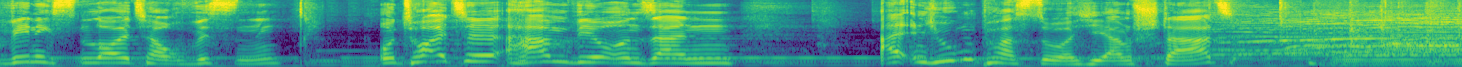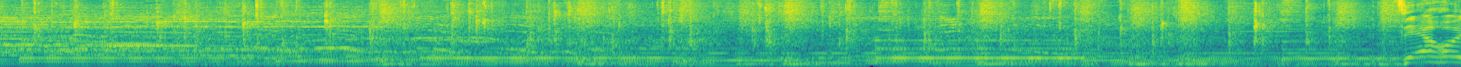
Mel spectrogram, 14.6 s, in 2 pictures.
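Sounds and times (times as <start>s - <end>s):
speech: 0.0s - 7.9s, 14.4s - 14.6s
audience cheering: 6.2s - 12.4s
audience applause: 6.2s - 14.1s.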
